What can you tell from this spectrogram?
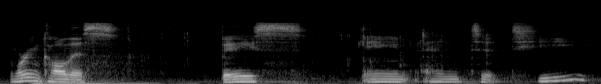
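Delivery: ordinary talk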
